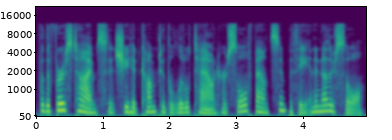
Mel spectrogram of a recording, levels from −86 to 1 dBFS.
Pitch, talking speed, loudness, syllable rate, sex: 175 Hz, 230 wpm, -18 LUFS, 5.2 syllables/s, female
